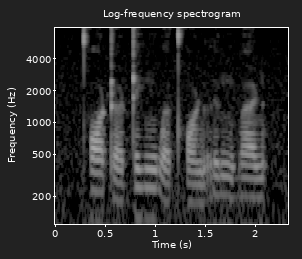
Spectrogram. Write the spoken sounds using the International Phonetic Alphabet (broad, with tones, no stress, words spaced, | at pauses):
t̪ʰɔ˦ʈœ˨ ʈi˦ŋ wə˨t̪ʰɔ˨ɳrɨ˦ŋ bɜ˦ɳ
